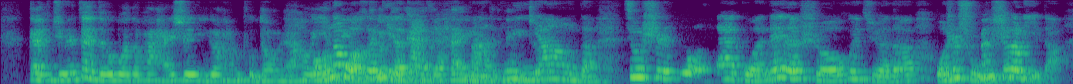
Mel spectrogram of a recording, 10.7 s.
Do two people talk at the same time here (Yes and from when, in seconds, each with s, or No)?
Yes, from 3.1 s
